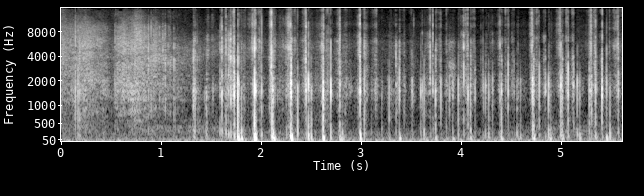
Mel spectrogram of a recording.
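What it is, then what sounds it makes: Leather glove. Bare fingertips tap and scratch the surface of a black leather glove worn on one hand, held beside the right ear of a binaural microphone. It opens with about a second of soft, hissy scratching, then turns into quick, irregular taps with dry, bright clicks and short low thumps, each dying away almost at once.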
